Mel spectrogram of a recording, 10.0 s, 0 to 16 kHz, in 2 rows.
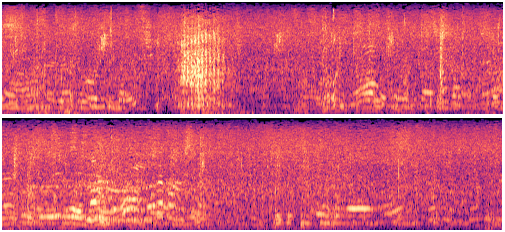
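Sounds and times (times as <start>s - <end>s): faint voices: 0.0s - 10.0s
horse snorting: 1.8s - 2.4s.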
